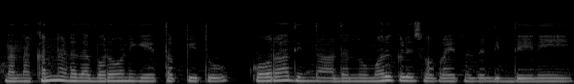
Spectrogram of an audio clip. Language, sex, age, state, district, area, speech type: Kannada, male, 60+, Karnataka, Kolar, rural, spontaneous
